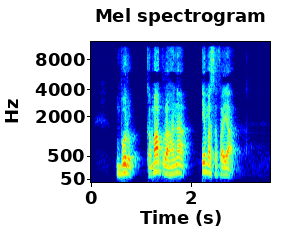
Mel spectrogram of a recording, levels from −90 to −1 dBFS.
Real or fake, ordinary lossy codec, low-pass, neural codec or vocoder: fake; AAC, 48 kbps; 10.8 kHz; codec, 24 kHz, 0.5 kbps, DualCodec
